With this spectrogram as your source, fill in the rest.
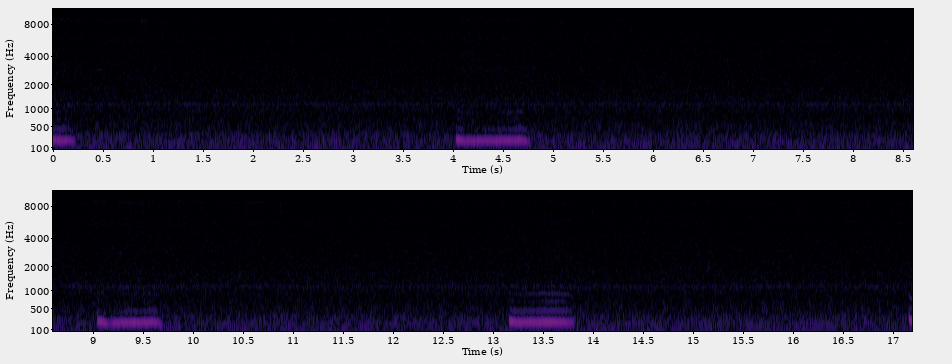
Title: CUTE CAT that SNORES 🤔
